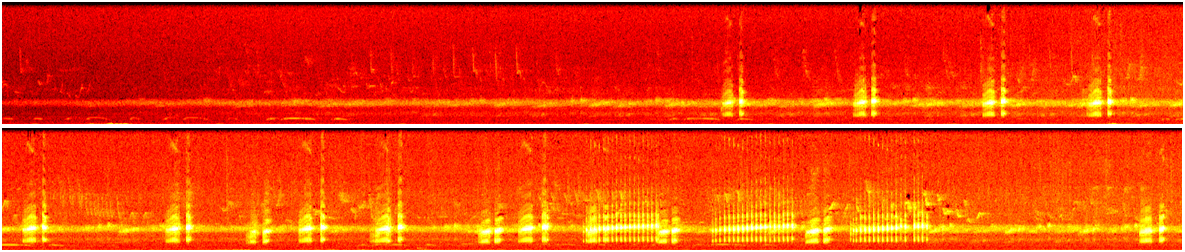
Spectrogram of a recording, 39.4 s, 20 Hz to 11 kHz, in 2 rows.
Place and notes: libocky rybnik
very early spring morning at the liboc pond, frogs. 2009
Prague, Czech Republic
